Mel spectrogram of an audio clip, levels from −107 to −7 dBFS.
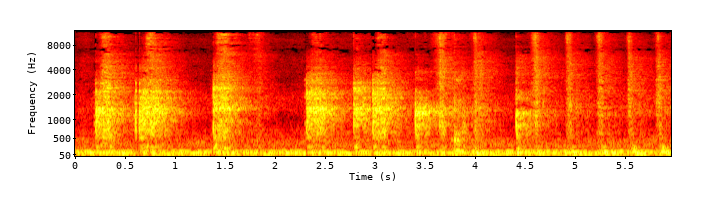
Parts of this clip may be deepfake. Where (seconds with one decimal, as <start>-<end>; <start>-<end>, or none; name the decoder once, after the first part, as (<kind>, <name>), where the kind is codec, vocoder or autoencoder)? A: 0.6-4.0 (vocoder, BigVGAN v2)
